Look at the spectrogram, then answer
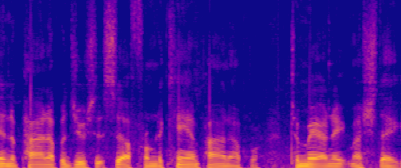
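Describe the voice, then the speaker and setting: A man speaks at a fairly low pitch with fairly even intonation. Noticeable background noise is present. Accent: American. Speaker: chef. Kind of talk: cooking show presentation. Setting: outdoors. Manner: soft-spoken.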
